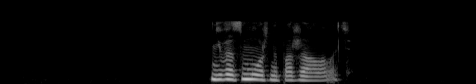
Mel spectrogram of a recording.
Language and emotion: Russian, angry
